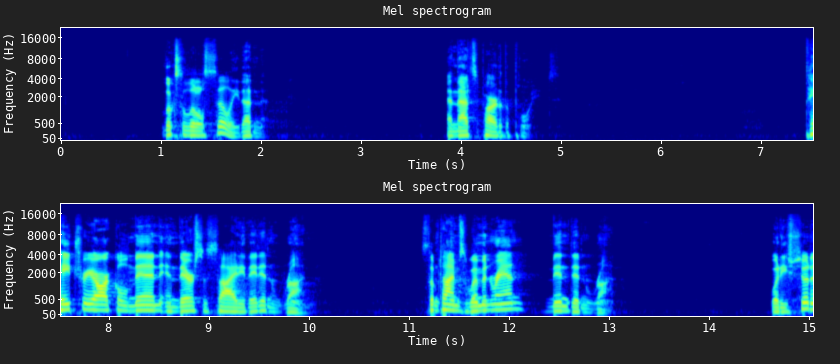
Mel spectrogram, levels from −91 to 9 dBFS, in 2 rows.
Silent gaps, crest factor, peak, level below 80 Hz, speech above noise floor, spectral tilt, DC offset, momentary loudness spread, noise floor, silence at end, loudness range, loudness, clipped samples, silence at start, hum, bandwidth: none; 26 dB; -12 dBFS; -70 dBFS; 54 dB; -4 dB/octave; under 0.1%; 11 LU; -89 dBFS; 0 s; 9 LU; -34 LUFS; under 0.1%; 1.05 s; none; 16 kHz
